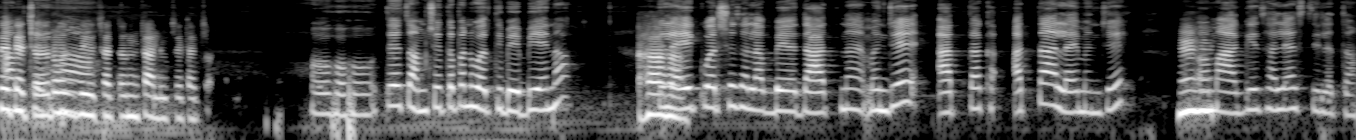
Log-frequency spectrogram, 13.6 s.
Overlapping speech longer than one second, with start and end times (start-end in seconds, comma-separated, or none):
none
